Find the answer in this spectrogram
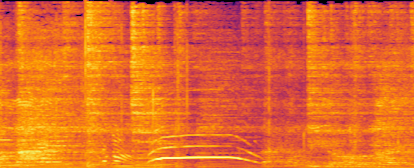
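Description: Live rock band playing with vocals, recorded from far back in the audience. In the middle, one high held note slides up, holds for about a second and slides back down.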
